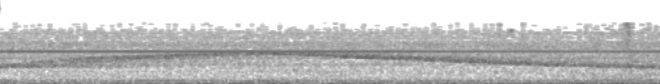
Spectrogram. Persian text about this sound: بچه اینجا صدای آژیر میاد، نمیدونم آمبولانس یا آتش نشانیه، ولی دعا کنیم که به خیر بگذره.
